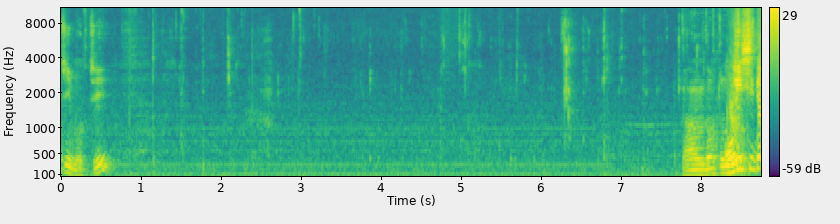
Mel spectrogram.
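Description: A young man chews food with soft crunching sounds.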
